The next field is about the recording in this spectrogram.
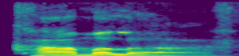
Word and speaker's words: Kamala: I said that right, didn't I? – Kamala. – Oh, shit, damn, y'all. I still fucking it up, y'all. Kamala. Kamala Harris.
